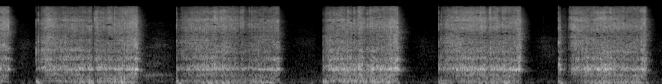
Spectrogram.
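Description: Long pointed nails scratch a rolled sandpaper tube held upright, making repeated gritty rasping strokes separated by short pauses. Each stroke is a dense, bright scrape with a faint tone around 720 Hz running through it.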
